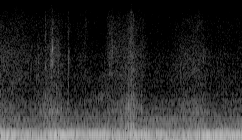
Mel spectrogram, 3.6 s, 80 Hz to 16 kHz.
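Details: 2012 Ford Focus at city speed on a smooth, recently paved parking lot: a steady low hum/whir drones under the car, most noticeable when slowing and slightly worse when turning, and it persists with a second set of tires; source unclear.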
